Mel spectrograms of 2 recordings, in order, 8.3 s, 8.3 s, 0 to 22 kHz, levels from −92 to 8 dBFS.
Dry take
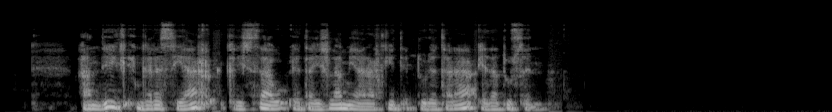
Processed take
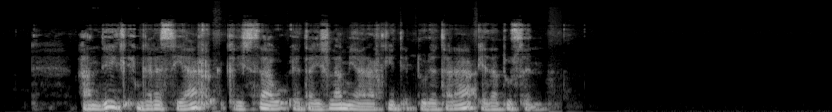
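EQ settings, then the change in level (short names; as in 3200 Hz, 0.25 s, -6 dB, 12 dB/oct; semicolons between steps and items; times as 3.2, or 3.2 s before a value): resonant high shelf 4600 Hz +12 dB, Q 3; +3.0 dB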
